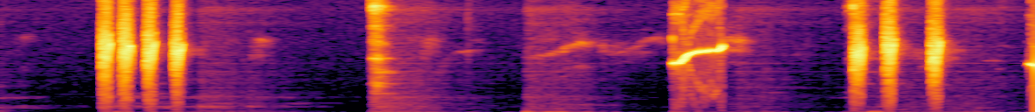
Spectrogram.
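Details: Olive-backed sunbird calls used as a bird-attracting lure: scattered clusters of sharp, high ticking chirps with a single thin rising whistle in the middle and quiet gaps between.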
